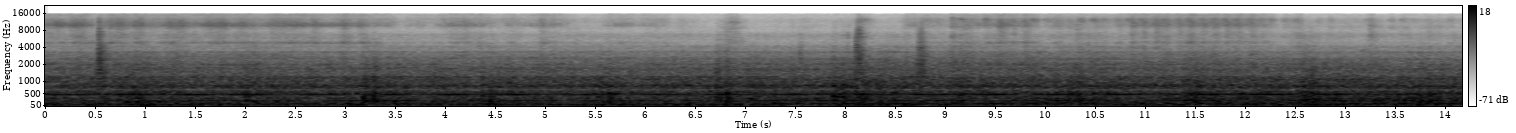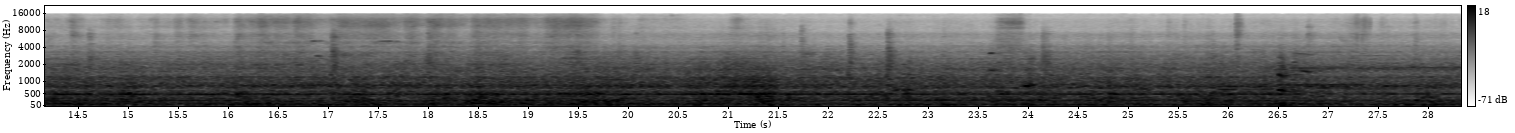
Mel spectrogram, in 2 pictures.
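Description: JR 209-series electric train running on the Narita Line, heard from inside the car: a steady rumble of wheels on rail under a steady whine that holds one pitch, with a few faint clicks. Near the end a lower tone joins in.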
